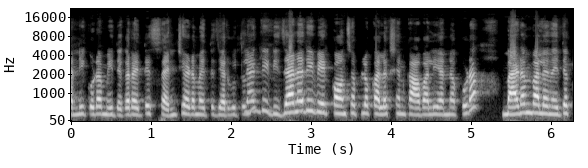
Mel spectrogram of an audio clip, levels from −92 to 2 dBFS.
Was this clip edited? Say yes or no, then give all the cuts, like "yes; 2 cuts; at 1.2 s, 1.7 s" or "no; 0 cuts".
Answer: yes; 1 cut; at 2.5 s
